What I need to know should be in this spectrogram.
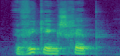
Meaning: Viking ship
- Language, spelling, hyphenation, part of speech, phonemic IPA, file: Dutch, Vikingschip, Vi‧king‧schip, noun, /ˈvi.kɪŋˌsxɪp/, Nl-Vikingschip.ogg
